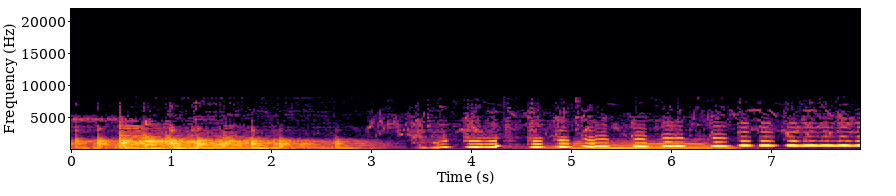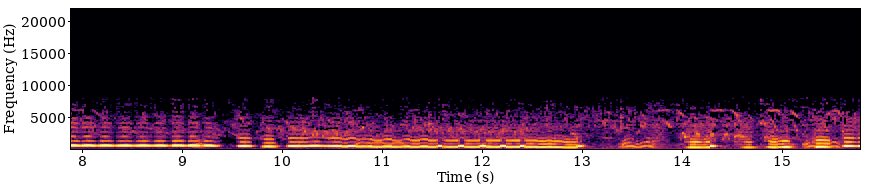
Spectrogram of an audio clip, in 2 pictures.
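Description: A shepherd's flute (shpelai) plays a melody of sustained, wavering whistle-like tones with strong vibrato, moving between held notes and quick runs. It follows a dense, harmonically rich passage at the start.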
